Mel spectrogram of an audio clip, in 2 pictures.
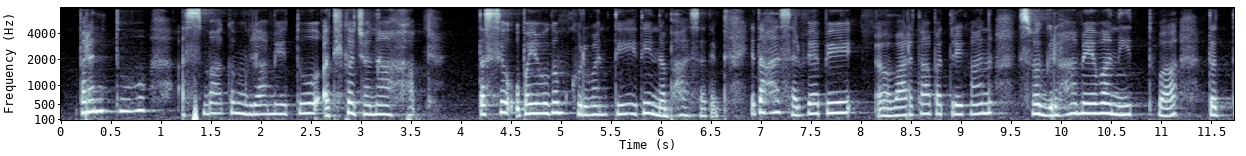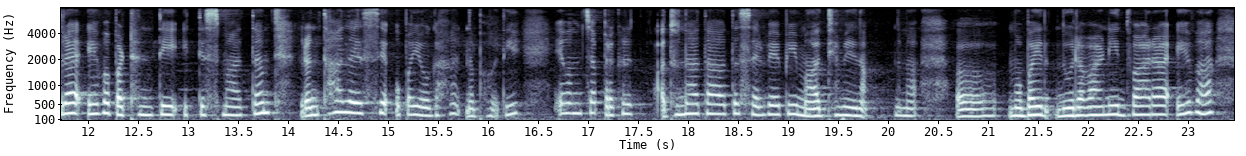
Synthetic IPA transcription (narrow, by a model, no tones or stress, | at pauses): pɐɾɐnt̪uɐsmaːkɐmɡɾaːmeːt̪uɐd̪ʱi̥kɐd͡ʒɐnaːhɐ̆ | t̪ɐsjɐʔupɐjoːɡɐmkuɾʋɐnt̪iit̪inɐbʱaːsɐt̪eɐt̪ɐɦɐ̆sɐɾʋjaːpi | ʋaːɾt̪aːpɐt̪ɾikaːnsʋɐɡɾɪɦɐmeːʋɐniːt̪ʋat̪ɐt̪ɾɐʔeːʋɐpɐʈʰɐnt̪iʔit̪jɐsmaːt̪ɐɡɾɐnt̪ʰaːlɐjɐsjɐʔupɐjoːɡɐɦɐ̆nɐbʱɐʋɐt̪i | eːʋɐmt͡ʃɐpɾɐkɾɪt̪ɐ̰d̪ʱunaːt̪aːʋɐt̪ɐsɐɾʋjaːpimaːd̪ʱjɐmeːnɐ | nɐmɐ | mobɐjld̪uːɾɐʋaːɳid̪ʋaːɾaːʔeːʋɐ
